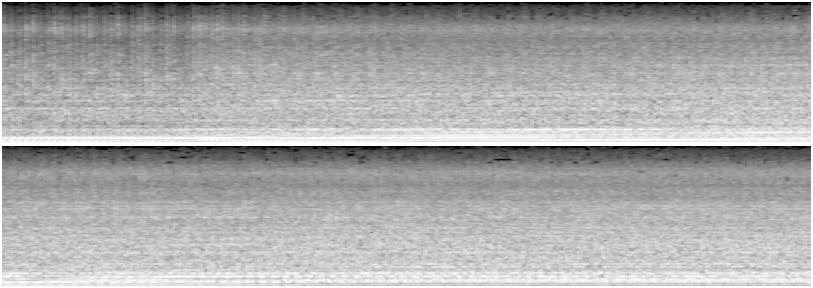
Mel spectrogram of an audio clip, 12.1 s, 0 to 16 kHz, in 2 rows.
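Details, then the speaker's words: $200 old forklift engine idling with new muffler fitted: even low steady idle, smooth muted exhaust note, no rasp or popping; much quieter. "We'll see what it sounds like with a stinking muffler on it. Wow, that's so much quieter."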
